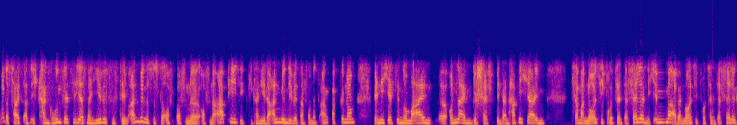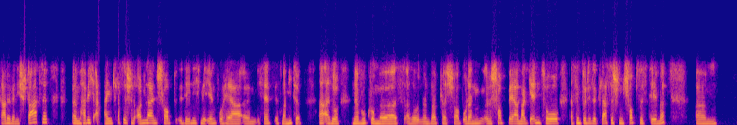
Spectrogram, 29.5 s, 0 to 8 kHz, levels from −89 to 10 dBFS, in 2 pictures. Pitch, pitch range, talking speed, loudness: 145 Hz, 135-170 Hz, 185 wpm, -19 LUFS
